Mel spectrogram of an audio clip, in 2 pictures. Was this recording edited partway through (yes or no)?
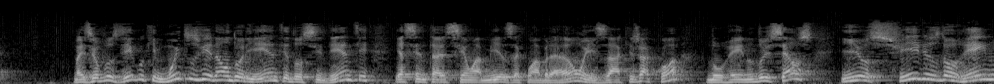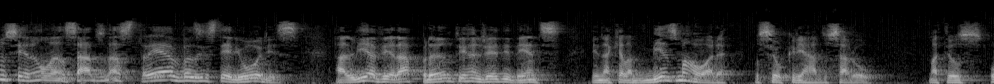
yes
